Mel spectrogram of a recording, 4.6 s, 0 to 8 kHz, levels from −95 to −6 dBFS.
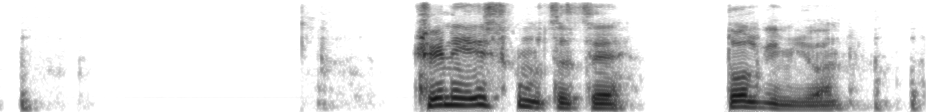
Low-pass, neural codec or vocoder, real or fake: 7.2 kHz; codec, 16 kHz, 16 kbps, FunCodec, trained on Chinese and English, 50 frames a second; fake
